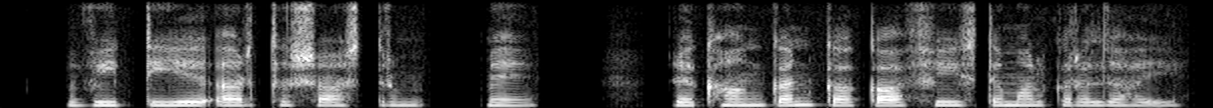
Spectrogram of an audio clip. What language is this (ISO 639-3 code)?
mag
